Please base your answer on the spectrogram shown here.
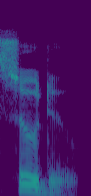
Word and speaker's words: sudo: We use sudo pronounced as sudu because copying files into this location requires system permission.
